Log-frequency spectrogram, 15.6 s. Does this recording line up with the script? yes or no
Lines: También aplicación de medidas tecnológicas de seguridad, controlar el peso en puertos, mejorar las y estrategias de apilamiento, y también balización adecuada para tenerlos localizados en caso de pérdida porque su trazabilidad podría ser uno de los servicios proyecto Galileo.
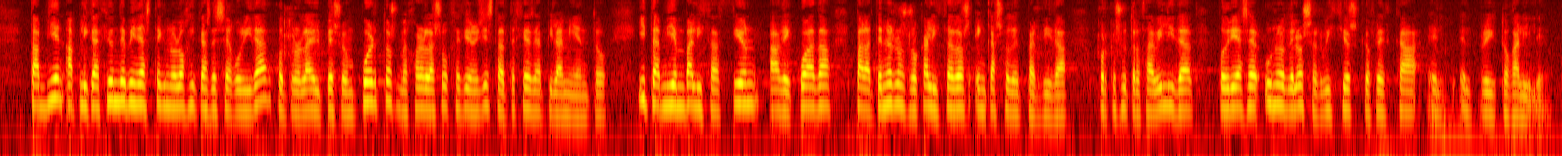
no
